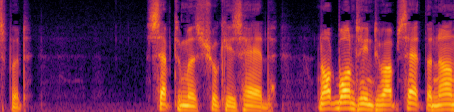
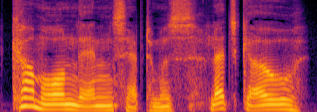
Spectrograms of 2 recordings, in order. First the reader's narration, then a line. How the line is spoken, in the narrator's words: sighed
